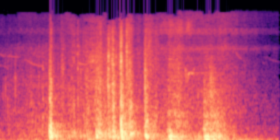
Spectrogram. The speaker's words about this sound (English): Charlotte stands on a chair and pulls a box from a shelf, inadvertently knocking another box onto the floor.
